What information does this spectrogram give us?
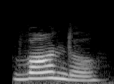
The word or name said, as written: Vondel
